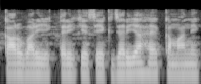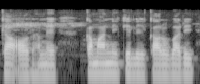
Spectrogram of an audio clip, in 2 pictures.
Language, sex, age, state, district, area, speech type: Urdu, male, 30-45, Bihar, Supaul, urban, spontaneous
